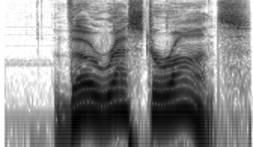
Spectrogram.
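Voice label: "the restaurants", English, male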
